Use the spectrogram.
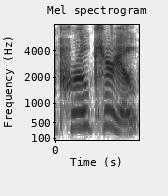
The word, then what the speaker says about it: prokaryote: like to remember that pro in prokaryote rhymes with no and you in eukaryote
